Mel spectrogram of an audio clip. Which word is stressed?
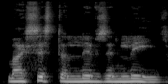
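none. No single word gets special contrastive emphasis. Nothing is being contrasted. "would be the default uh, pronunciation"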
